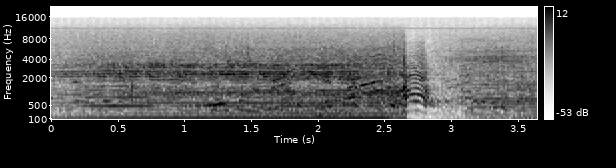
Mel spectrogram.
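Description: A model aircraft engine screams at full throttle on a catapult, a steady high buzzing drone that cuts off abruptly near the end, leaving a quieter background.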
